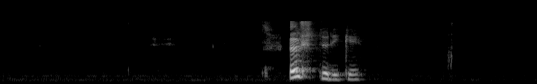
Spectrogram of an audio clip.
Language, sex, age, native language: Icelandic, female, 40-49, Icelandic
